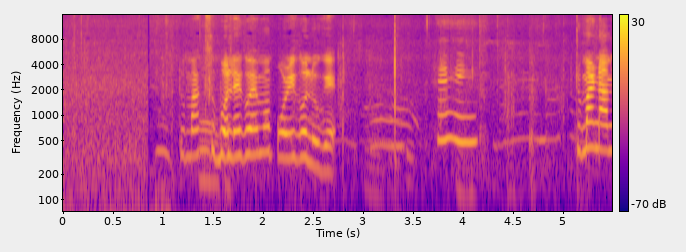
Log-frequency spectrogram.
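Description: A young girl talks and giggles close by.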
